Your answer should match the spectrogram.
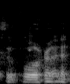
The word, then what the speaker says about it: Sephora: Is that right, Sephora?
